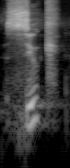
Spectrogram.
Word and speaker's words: Suk: This is Suk. It's pronounced like Luke, but with an S.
